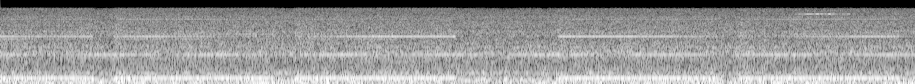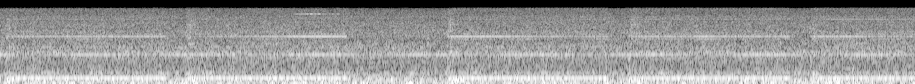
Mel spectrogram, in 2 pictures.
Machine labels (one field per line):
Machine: slide rail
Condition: normal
